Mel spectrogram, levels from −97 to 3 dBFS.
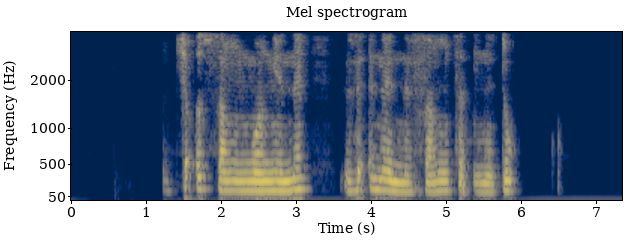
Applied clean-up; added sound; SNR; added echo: neural mask model DeepFilterNet 3.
